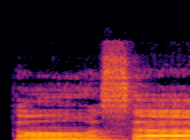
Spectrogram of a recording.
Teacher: یہاں پر نون ساکن کے بعد سین ہے تو اس لیے اس نون ساکن کی آواز کو چھپائیں گے، تو سین پہ کھڑا زبر سا تو سا۔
